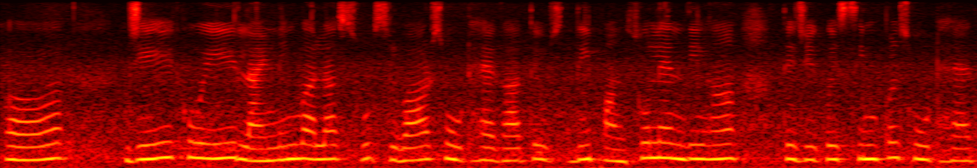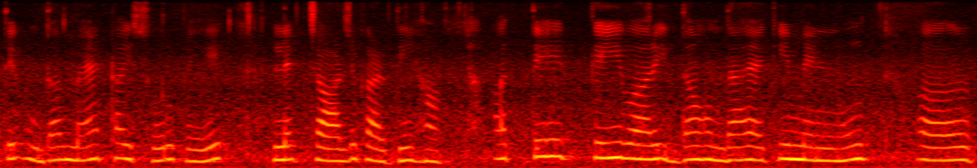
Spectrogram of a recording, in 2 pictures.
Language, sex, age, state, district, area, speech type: Punjabi, female, 18-30, Punjab, Pathankot, rural, spontaneous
